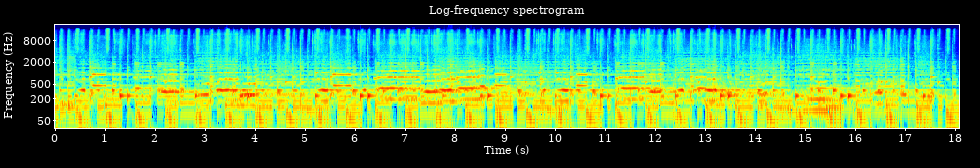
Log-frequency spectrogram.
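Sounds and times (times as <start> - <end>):
samba music: 0.0 - 18.0.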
